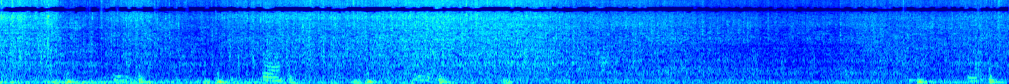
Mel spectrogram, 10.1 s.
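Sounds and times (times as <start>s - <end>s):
low thuds: 0.0s - 6.1s, 8.7s - 10.0s
heavy rain: 0.0s - 10.0s
wind: 0.0s - 10.0s.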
